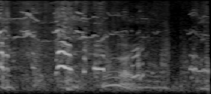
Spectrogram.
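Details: German Shepherd puppies at play in a yard: a few loud, sharp, high-pitched yelps and a brief whine in quick succession, with soft chirping in the background.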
